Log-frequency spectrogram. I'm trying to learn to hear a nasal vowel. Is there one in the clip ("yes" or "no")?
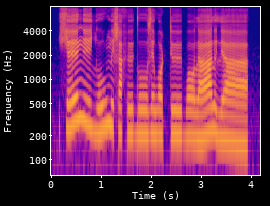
no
